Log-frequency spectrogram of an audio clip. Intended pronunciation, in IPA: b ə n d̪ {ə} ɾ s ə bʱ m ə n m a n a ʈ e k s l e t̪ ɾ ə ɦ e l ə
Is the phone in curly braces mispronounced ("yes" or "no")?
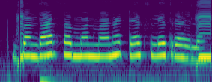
yes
